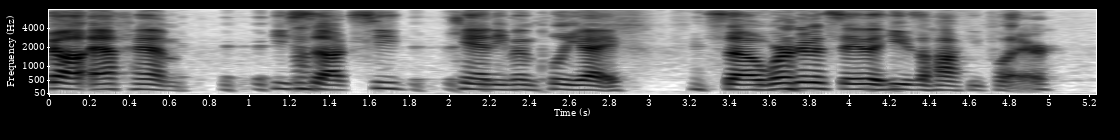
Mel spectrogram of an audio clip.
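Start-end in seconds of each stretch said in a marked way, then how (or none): none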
